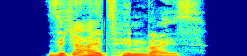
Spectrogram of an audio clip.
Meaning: safety precaution or advice / instruction
- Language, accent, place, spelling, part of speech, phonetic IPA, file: German, Germany, Berlin, Sicherheitshinweis, noun, [ˈzɪçɐhaɪ̯t͡sˌhɪnvaɪ̯s], De-Sicherheitshinweis.ogg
